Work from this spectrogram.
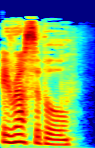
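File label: "irascible", English, British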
